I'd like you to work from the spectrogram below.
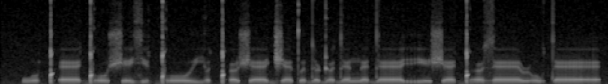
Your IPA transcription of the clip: w o ǃʼ ɛː ɡ͡ǃ oː ʃ e zʲ œ ɡ͡ǃ oː j ə ǃʼ œ ʃ ɛː d͡ʒ ɛ t̪ ə d œ ɖ œ d ɛ n̪ ɛ d ɛː rʲ e ʃ ɛ ɡ͡ǃ œː z ɛː ɹ o w t ɛː

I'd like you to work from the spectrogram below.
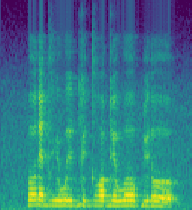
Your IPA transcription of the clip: o ɾ ɛ dʱ ʉ w ɨ ɡ ʉ dʱ ɔ ɡ ø w o ɓ ʉ ɾ o

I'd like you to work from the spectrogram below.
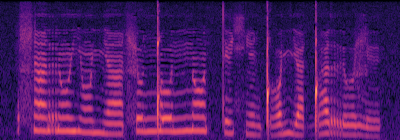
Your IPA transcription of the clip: ɬ ã˦ r õ˦ j õ˧ nʲ ãː˨ ɬ ʊ˦ ŋ͡ǃ o˦ nː ɔ̃˦ tː ɪ˧ ç ẽ˨ ɡ͡ǃ ɔ˨˦ nʲ a˨ ɡ͡ǃ a˦ r ʊː˧ ɮ ɪ˨

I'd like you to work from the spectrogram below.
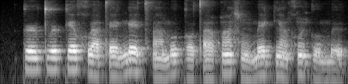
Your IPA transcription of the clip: k ə˞˦ tʷ ə˞˦ k ɛ˦ χʷ a˨ tʼ ɛ˨ ŋ ɛ˦˨ t͡sʼ ã˨ m o˦ ɡ ɔ˨ tʼ a˨ qʷ ã˦ ɬ õ˨ m ɛ˦ kʲ ã˦˨ χʷ ə̃˦ k o˨ m ə˨

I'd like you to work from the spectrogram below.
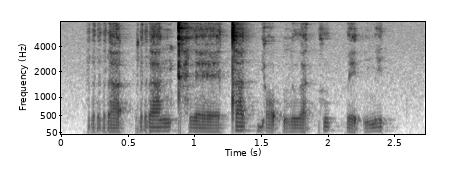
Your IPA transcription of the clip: r a˨˩ ʔ p r a˦˥ ŋ kʰ l ɛː˩˦ t a˥˩ t̚ j ɔ˨˩ ʔ l u˨˩ a̯ k u˥˩ k̚ w e˨˩ ʔ m i˥˩ t̚

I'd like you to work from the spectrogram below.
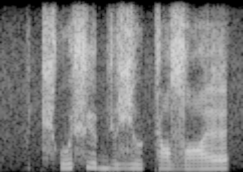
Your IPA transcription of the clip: t͡ɕʰ u fʲ ɯ bʲ u ʑ ɯ k e zˤ ɛ

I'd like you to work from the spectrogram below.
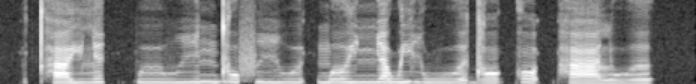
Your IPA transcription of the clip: t̪ʰ a˩˧ j l e˥˨ k̚ p ɯː˩ ʋ iː˧˥ n d o˥˨ f iː˧˩ ʋ ɯː˧˩ t̚ m ɤː˧ j ɲ a˧˥ w j i˩ w ʋ u˧˩ ə̯ d ɔː˧ k ɔː˥˨ t̚ h aː˩ l u˩˧ ə̯

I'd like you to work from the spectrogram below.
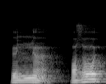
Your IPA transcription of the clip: ø nː ɐ̃ | ʏ ðˤ y

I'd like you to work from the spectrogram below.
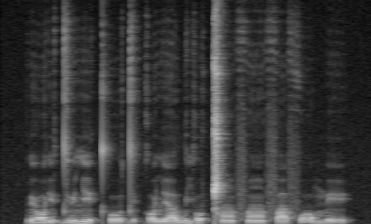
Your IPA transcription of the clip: ɾʲ ɔ ɾʲ ɘ d ɨ lʲ e t̪ʰ o d ɘ k ɔ lʲ a w j o ǁ ã f ã f a f ɔ m e

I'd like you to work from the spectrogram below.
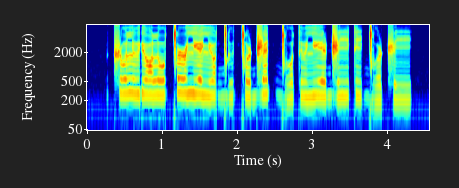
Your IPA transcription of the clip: ʈ͡ʂ ʊ˨˦ l ɨ˨ ɾʲ ɔ˨ l o˨ ǀ ə˞˦ lʲ ɛ˦˨ lʲ ɔ˨ ɡ͡ǀ ɨ˨ ǀ ʊ˨ ɖ͡ʐ ɛ˦ t ɡ͡ǀ o˨ t ɨ˨ lʲ eː˦ ɖ͡ʐ iː˦ t i˦ ɡ͡ǀ ʊː˨ ʈ͡ʂ i˨

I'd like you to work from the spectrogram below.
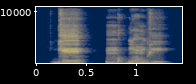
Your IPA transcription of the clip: ɡ e˦ | m o˦ ɡ͡b ũ˧ b i˨

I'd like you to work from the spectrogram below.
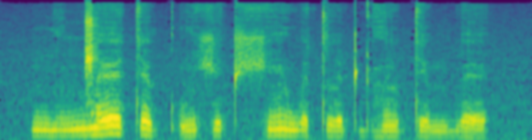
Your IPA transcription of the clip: ŋ ɡ ə̃ ŋ͡ǁ ɛ t ɛ kʷʼ ĩ ʃ e t ʃ ẽ w ə t l ə t ɖʱ ə̃ l t e m b ɛ

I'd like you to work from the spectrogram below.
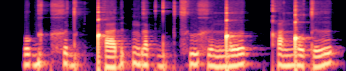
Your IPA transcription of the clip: o ɡ ɯ k x ə d ə k ǃʰ a ɗ ɘ k ŋ ɡ a k d̪ ə k t͡sʰ ɯ x ɘ ŋ͡ǃ ə | qʰ i ŋ͡ǃ o t ɘ

